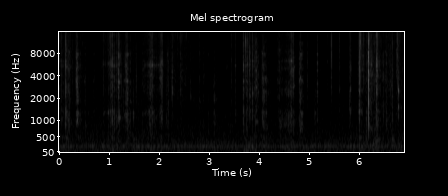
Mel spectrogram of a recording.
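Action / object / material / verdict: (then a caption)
scrape / bar of soap / soap / none. A utility-knife blade scrapes and shaves crumbly flakes off a solid white, palm-sized oval soap bar held in the hand. Quiet, crisp, bright scraping strokes come in short bursts over a faint steady low hum, and the strokes grow sharper and louder near the end.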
